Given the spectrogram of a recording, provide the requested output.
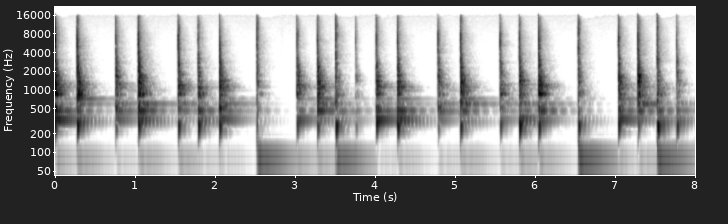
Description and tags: djembe grooves diansa 120bpm
This is a basic Diansarhythm I played on my djembe. Recorded at my home.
